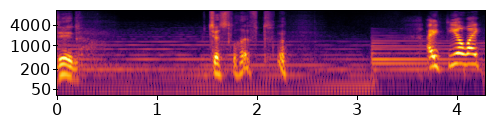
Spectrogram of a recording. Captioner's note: chuckles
